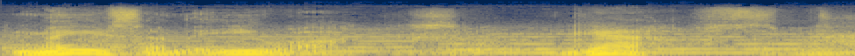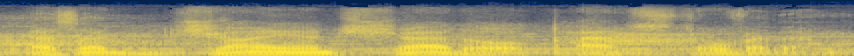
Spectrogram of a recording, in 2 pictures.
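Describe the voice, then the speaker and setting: Deep-voiced man narrating a children's adventure. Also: huge pitch swings, measured pace, gravelly, loud music behind the voice. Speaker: storybook narrator. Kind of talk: dramatic scripted children's narration.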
